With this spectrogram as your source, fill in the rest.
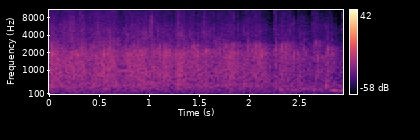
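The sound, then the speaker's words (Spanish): A church audience applauding in praise during a Spanish-language sermon, dense and sustained clapping from many people, loud and even, easing slightly past the midpoint before continuing. “Aplauda al Rey de Reyes, Señor de Señores.”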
